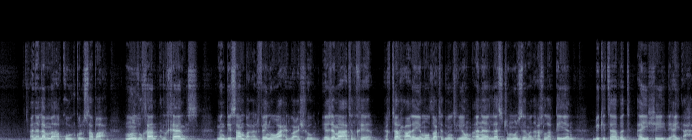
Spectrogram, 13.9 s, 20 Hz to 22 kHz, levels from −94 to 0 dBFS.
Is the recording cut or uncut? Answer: cut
